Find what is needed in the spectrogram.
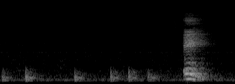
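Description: Marker pen writing on a whiteboard: a series of short, quiet strokes as an equation is written out. Near the end comes one brief, louder sound.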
